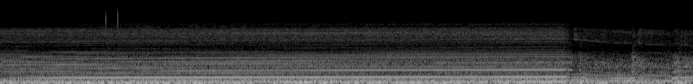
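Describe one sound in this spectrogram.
A racing car engine roars at a steady high pitch, then changes pitch briefly as the car shifts gear.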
